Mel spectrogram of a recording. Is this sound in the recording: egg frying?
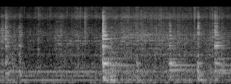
yes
